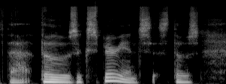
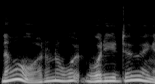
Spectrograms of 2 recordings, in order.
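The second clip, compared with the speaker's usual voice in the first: higher voice for acupuncturist; 7 semitones higher than usual. Retold or imitated. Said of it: "She's like".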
